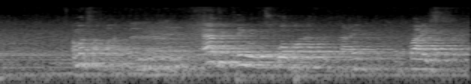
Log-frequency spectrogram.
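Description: A man speaks with animation through a microphone and loudspeakers in a large echoing hall.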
